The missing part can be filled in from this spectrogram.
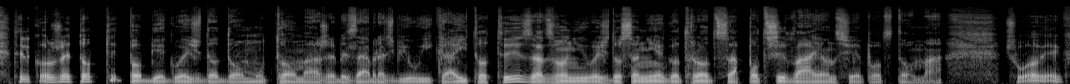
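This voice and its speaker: A man voicing the slow, hushed, accusing inner voice of a haunted man in an audiobook. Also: extremely low pitch, creaky, breathy edge, dry recording, clean studio sound, heavily acted. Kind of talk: audiobook narration.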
